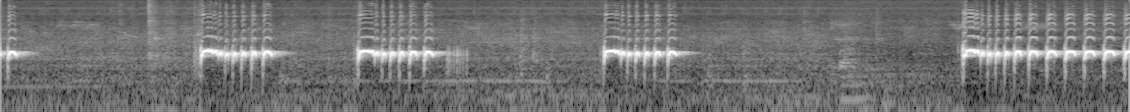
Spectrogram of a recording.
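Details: Local zebra dove with a simple voice, played to prompt reluctant birds to sing: five rolled, trilling coo phrases spaced about two seconds apart, the last longest and steadily pulsed.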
